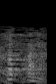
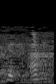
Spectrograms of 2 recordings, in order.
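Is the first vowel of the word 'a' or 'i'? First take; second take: a; i. First: The first vowel is an 'a' sound. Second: The first vowel is an 'i' sound. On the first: "bisa dibaca khat'an" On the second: "Bisa bisa dibaca khit'an"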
